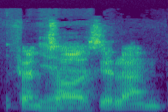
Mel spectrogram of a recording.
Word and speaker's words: Fantasialand: But yeah, we just always combine it with going to whatever theme park is open over the winter period, and Fantasialand do the winter trim. Is that how you say it? – Yeah, I think so. Yeah, that's the way I say it.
